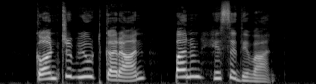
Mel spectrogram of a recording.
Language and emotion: Kashmiri, neutral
